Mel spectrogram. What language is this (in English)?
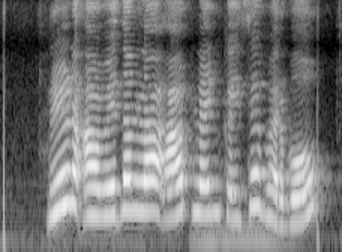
Chhattisgarhi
